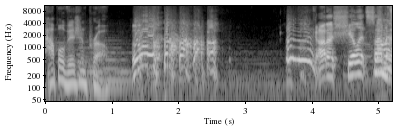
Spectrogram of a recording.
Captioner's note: laughs in the dystopian VR goggles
